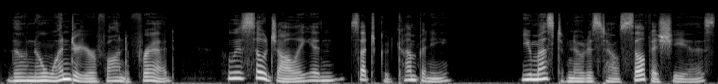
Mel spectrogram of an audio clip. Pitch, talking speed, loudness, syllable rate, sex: 175 Hz, 200 wpm, -16 LUFS, 5.4 syllables/s, female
